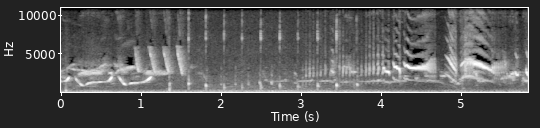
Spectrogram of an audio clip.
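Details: Tail-spreading Chinese hwamei opens with swooping, looping whistles. A stretch of dry ticking and soft notes follows, then more clear whistled slurs close the phrase.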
